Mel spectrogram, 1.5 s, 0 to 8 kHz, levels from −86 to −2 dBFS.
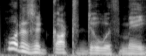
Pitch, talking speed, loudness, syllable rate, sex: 125 Hz, 330 wpm, -19 LUFS, 5.6 syllables/s, male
